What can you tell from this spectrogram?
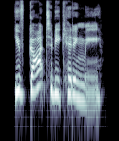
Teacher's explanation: she noticed the rhythm, the stress on kidding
